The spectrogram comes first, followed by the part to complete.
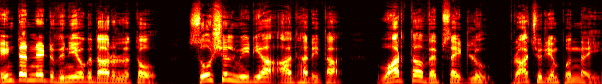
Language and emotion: Telugu, neutral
